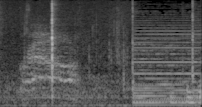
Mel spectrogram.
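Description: A domestic cat meows once, a short call that rises and falls in pitch.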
